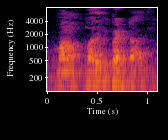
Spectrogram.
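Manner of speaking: ordinary delivery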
